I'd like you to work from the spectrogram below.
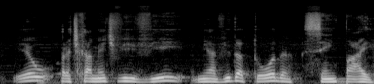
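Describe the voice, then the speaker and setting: This man's voice has a dark, mellow tone and a fairly high pitch. He speaks at a fairly slow pace with ordinary pitch variation. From Porto Alegre, southern Brazil. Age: 40s. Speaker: former footballer, sports missionary. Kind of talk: interview testimony. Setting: studio.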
